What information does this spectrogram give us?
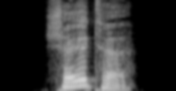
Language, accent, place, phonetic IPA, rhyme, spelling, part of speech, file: German, Germany, Berlin, [ˈʃœltə], -œltə, schölte, verb, De-schölte.ogg
- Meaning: first/third-person singular subjunctive II of schelten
